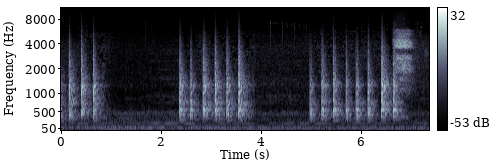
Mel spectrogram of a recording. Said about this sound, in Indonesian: Semakin malam, semakin sepi dan sunyi. Tiba-tiba ada seseorang yang mengetuk jendela kamar.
